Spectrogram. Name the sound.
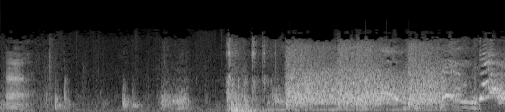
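gunshot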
